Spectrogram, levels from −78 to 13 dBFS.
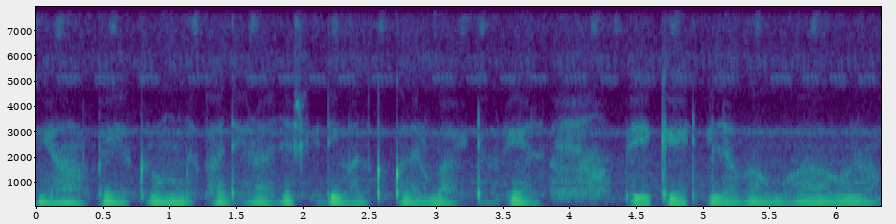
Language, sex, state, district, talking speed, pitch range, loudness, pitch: Hindi, female, Bihar, Saran, 215 wpm, 190-200 Hz, -23 LUFS, 195 Hz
